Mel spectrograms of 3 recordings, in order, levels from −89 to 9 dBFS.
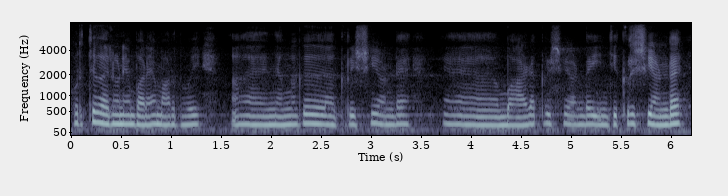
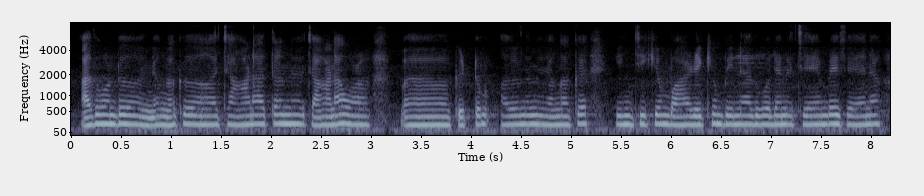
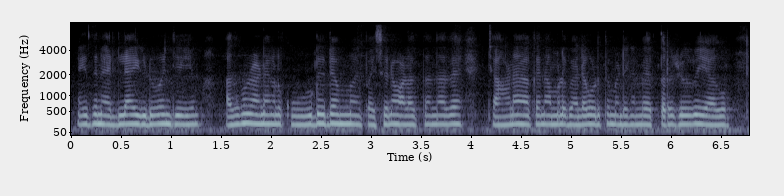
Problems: low volume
